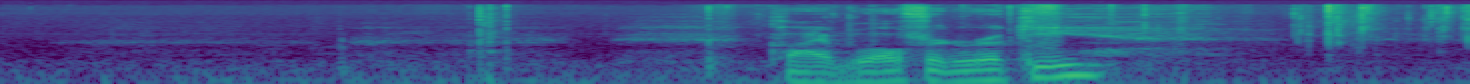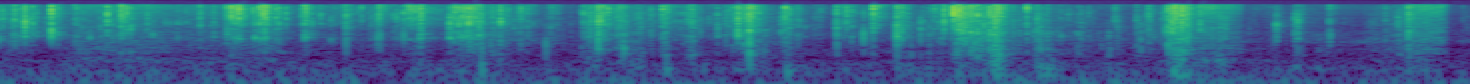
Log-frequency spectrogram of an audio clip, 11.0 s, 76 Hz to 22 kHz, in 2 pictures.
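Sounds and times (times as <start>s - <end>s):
foil wrapper crinkling: 4.8s - 11.0s.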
